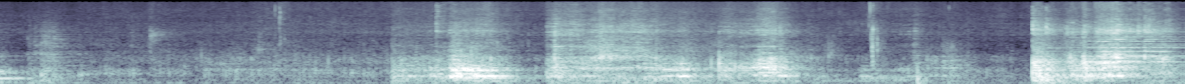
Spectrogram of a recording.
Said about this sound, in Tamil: இப்போ நான் மூடியை ஓப்பன் பண்ணுறேன்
